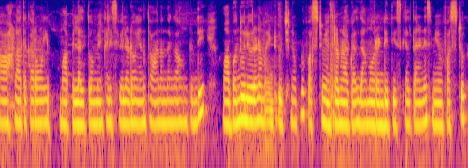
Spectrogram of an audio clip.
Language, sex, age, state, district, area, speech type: Telugu, female, 30-45, Andhra Pradesh, Sri Balaji, urban, spontaneous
